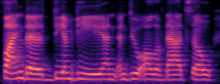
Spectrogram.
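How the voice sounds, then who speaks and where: A woman's voice: on the low side, fairly even intonation, measured pace, fairly bright tone. A woman in her early forties from Ukraine, with a Ukrainian accent, casually telling her own story as a podcast guest and acting out remembered remarks as she goes. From western Ukraine. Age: early 40s.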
